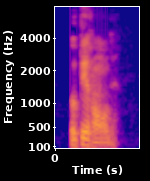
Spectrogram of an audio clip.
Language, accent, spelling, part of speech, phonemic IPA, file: French, France, opérande, noun, /ɔ.pe.ʁɑ̃d/, LL-Q150 (fra)-opérande.wav
- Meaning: operand (quantity to which an operator is applied)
